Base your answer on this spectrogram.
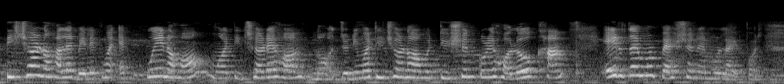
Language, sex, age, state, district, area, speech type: Assamese, female, 18-30, Assam, Nalbari, rural, spontaneous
